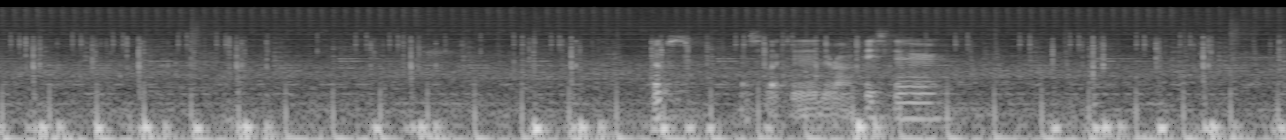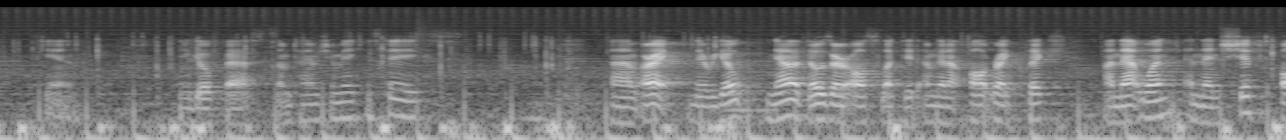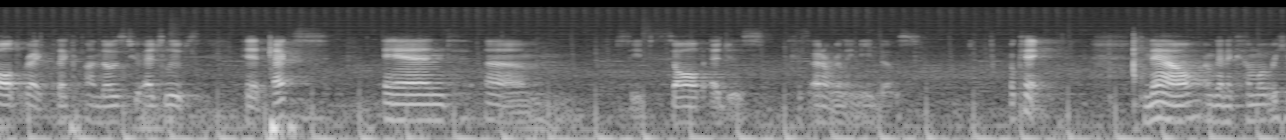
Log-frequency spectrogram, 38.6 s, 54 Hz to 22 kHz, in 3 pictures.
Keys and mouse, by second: 0.0-3.5 right drag, 0.7 f, 1.7 f, 3.5 f, 5.1 f, 6.1 ctrl+z, 7.8 f, 10.3 f, 11.4 f, 12.3 ctrl+z, 13.8 f, 16.6 f, 17.6 f, 19.3 f, 19.8-21.1 drag, 23.7-25.3 middle drag, 27.1 middle click, 27.6 x, 32.6-34.9 middle drag.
